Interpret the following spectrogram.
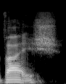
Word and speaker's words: Weisz: I'm gonna stick with Weiss, by the way. Weiss, Stone. I do think Weiss is better. Listen, I hate Vice too. That was a bad movie, but her name is pronounced Weisz, Yeah.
